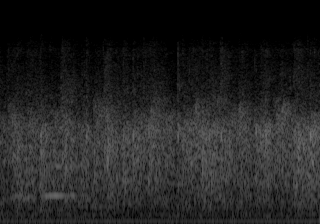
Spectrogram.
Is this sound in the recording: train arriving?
no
